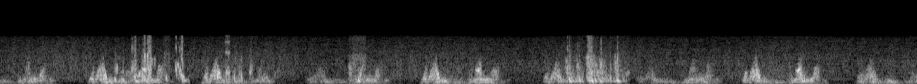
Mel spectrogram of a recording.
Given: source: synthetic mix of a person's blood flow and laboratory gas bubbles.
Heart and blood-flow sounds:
Doppler ultrasound of blood flow; precordium
1.12-1.58 s: bubbles
1.63-1.90 s: bubbles
2.23-2.46 s: bubbles
2.49-2.54 s: bubbles
3.48-3.66 s: bubbles
5.63-6.31 s: bubbles
From the record:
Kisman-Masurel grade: 222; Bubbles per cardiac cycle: several, 3 to 8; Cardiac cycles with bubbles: 10 to 50%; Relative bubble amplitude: moderate (0.250 to 0.450); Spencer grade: 2 (many but less than half of the cardiac periods contain bubble signals, singularly or in groups); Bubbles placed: only in the low amplitude regions of the cardiac cycle

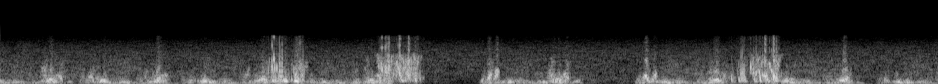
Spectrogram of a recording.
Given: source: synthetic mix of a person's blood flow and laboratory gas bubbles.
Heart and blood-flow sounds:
Doppler ultrasound of blood flow; precordium
2.64-3.11 s: bubbles
3.73-4.25 s: bubbles
7.27-7.84 s: bubbles
From the record:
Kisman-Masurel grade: 223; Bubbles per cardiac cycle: several, 3 to 8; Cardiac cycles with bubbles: 10 to 50%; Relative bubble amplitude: loud (0.450 to 0.775); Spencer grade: 2 (many but less than half of the cardiac periods contain bubble signals, singularly or in groups); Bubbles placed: anywhere in the cardiac cycle

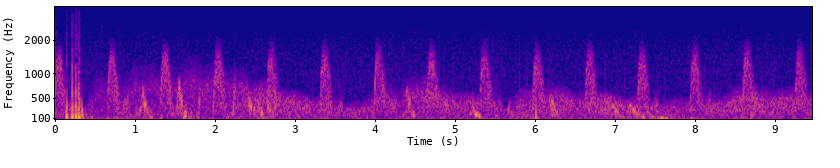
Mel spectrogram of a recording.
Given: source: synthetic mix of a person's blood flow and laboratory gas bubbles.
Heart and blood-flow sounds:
Doppler ultrasound of blood flow; subclavian vein
0.00-0.05 s: bubbles
From the record:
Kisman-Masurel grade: 212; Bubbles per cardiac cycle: several, 3 to 8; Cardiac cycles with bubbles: 1 to 10%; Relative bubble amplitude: moderate (0.250 to 0.450); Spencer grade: 1 (occasional bubble signal discernible with the cardiac motion signal, with majority of cardiac periods free of bubbles); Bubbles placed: anywhere in the cardiac cycle

